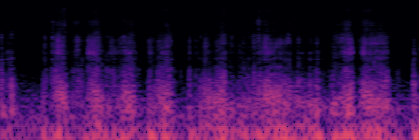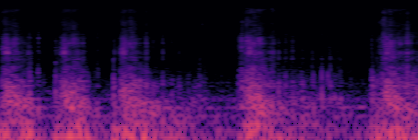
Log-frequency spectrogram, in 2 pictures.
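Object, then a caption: Hard-shell faux leather handbag. Long pointed silver nails on both hands scratch and tap the top of a round, hollow, hard-shell tan handbag with a crocodile-embossed faux leather surface, resting on a fur rug. The sound is dense, continuous rasping and scraping in uneven bursts, heavy in low-end rumble with very little high brightness, broken by short pauses and soft dull taps.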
